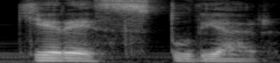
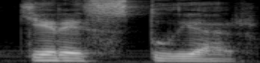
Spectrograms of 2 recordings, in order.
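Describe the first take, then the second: No difference in how they are said.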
